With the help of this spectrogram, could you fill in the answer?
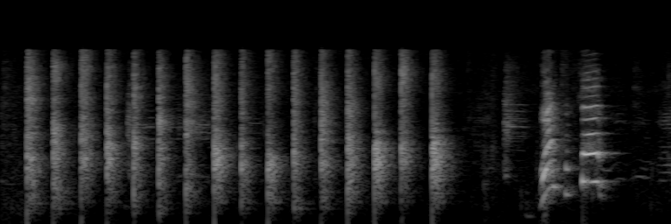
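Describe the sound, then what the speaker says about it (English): A single person claps hands about fifteen times in a quick, steady rhythm in a movie theater, close and sharp, then stops as a voice briefly speaks. "Stop clapping. That's so annoying."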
